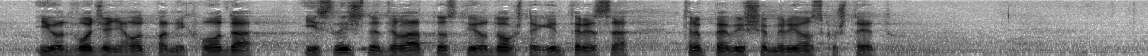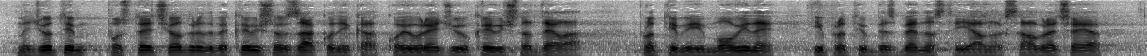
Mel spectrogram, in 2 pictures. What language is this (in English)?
Serbian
